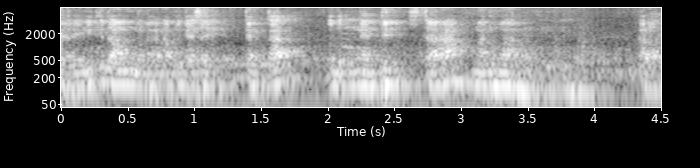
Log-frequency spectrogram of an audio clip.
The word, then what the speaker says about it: CapCut: Nah ini untuk pelatihan pada pagi hari ini kita akan menggunakan aplikasi CapCut. CapCut. Ya, CapCut bacanya. Tapi kadang kita kan nyebutnya capcut. Capcut. Cuma kok agak saru.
